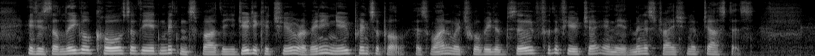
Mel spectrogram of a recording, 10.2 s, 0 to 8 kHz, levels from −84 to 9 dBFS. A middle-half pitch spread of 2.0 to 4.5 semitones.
Yes: average, 4.2 semitones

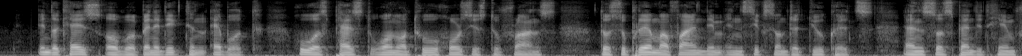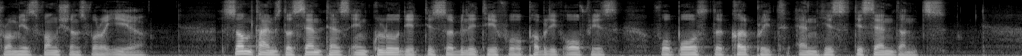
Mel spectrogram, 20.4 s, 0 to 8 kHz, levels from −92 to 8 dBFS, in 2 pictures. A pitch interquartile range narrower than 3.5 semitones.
Yes: narrow, 2.5 semitones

